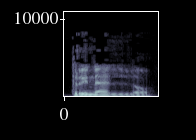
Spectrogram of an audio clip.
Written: trinellare

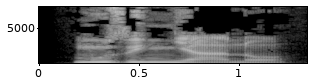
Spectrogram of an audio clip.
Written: Musignano

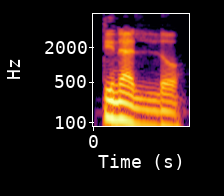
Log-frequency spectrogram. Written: tinello

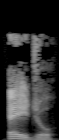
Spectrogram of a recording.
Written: Egio

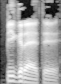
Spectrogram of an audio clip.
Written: Pigrete

